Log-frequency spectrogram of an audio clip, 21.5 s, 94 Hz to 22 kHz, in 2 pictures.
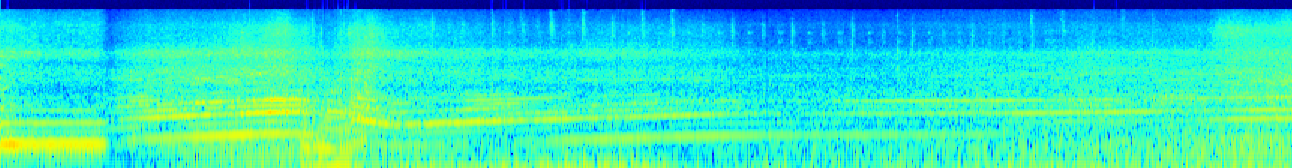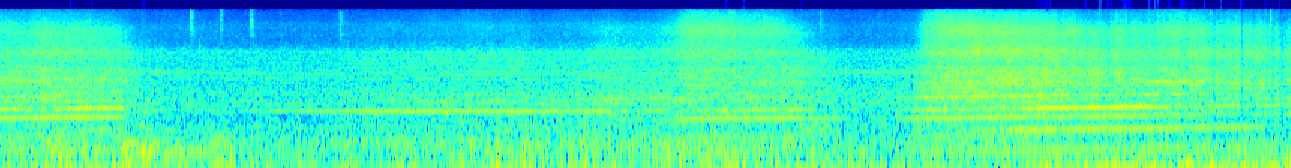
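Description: Lamborghini Aventador's V12 engine accelerating through the gears, heard from inside the cabin. There is a sharp rev and a drop about a second in, a climb that falls away at a shift near three seconds, then several long, slower rises in pitch.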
